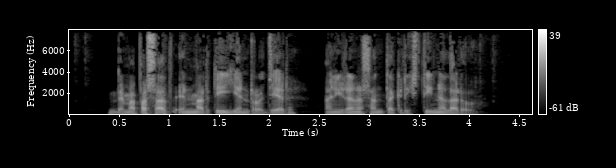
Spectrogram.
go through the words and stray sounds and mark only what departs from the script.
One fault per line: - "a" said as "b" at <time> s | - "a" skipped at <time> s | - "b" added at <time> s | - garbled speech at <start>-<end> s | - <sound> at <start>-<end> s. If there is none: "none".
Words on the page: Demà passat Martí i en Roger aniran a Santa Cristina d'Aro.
- "en" added at 1.1 s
